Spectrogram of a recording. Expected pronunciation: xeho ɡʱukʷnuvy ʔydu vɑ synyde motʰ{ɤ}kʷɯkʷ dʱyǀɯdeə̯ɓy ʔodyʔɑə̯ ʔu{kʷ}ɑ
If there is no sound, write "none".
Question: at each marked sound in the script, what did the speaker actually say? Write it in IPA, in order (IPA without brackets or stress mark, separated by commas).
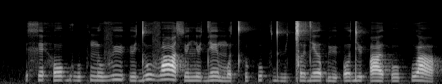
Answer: ɯ, kʷ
